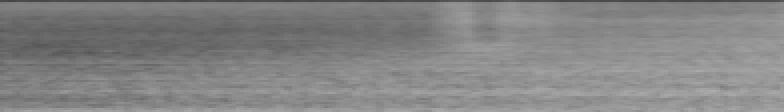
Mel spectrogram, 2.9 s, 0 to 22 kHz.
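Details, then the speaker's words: Custom Seeker Ford Ranger, 50,000 miles at its 2023 service, idling with the air conditioning switched on: steady low idle rumble with a slight change in tone as the compressor clutch kicks in; cold air arrives instantly, AC system good. "I hear the air conditioning clutch kick in"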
